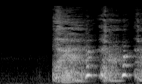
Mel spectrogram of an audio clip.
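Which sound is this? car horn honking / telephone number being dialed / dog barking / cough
cough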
